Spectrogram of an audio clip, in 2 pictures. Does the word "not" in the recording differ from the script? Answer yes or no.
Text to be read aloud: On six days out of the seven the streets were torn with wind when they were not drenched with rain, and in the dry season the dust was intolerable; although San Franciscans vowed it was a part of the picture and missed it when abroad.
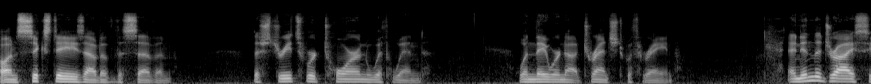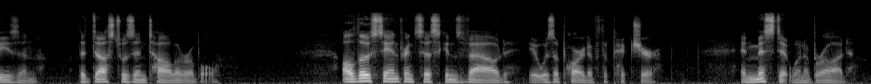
no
